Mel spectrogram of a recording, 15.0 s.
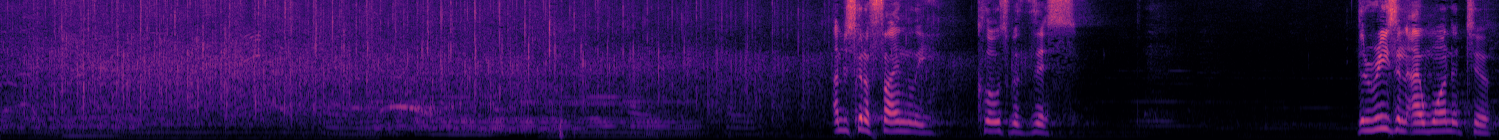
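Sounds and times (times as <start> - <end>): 
audience clapping: 0.0 - 10.4
speech: 8.4 - 10.8, 13.6 - 14.9.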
